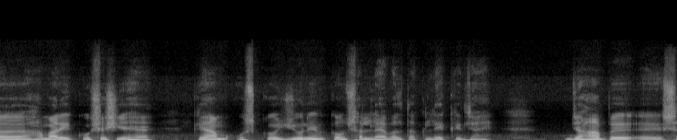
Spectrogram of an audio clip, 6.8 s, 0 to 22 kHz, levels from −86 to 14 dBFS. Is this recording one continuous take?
yes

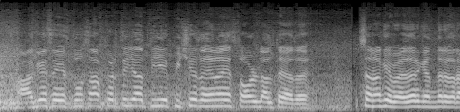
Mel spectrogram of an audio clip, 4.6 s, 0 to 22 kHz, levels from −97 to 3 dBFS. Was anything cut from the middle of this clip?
yes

